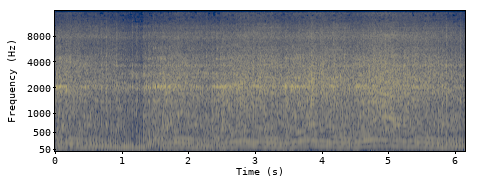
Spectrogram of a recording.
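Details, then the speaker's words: Old Honda Revo single-cylinder motorcycle that smokes and lacks power, revving up and down: uneven, lumpy, coarse beat that never settles smooth; rough running, cause not yet found. "Suara mesinnya cukup kasar, seperti yang terdengar di video sebelumnya."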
